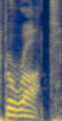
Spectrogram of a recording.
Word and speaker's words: garrote: was attached to a wooden, how is this pronounced, garrote? It's garrote.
